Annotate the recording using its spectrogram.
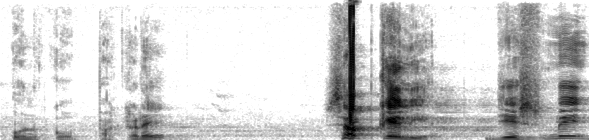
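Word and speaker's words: José: जगह का नाम है सं जोजे लेकिन उसकी स्पेलिंग लिखी होजे तो मैंने होजे नहीं नहीं महाराज इसको जोसे कहा जाता लगा हुआ वो तो कहते महाराज एच इसमें उच्चारण ज की तरह किया जाता है तो अब ये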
